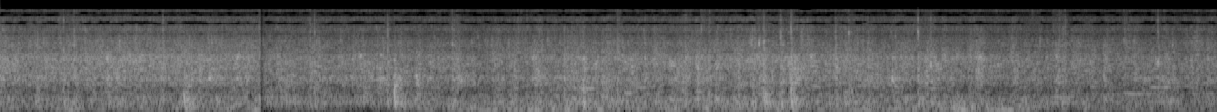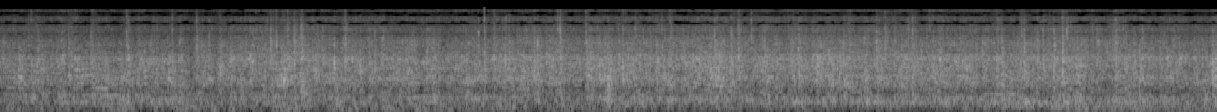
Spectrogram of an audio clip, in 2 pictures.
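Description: Heavy downpour on corrugated metal roofing: a steady, dense hiss of rain with many small sharp ticks of drops striking the sheets, and water pouring off the roof edges.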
